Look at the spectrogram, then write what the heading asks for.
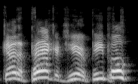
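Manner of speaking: high, loud hammed-up delivery guy call; Jim Carrey impression. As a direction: announce the package like a manic cartoon courier. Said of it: "looked like fucking Jim Carrey was like".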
